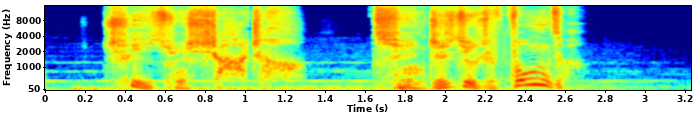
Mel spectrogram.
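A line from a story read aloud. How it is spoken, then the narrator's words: Low muttered cursing. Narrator (Chinese): 云峰低声咒骂道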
